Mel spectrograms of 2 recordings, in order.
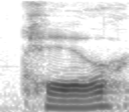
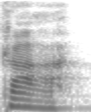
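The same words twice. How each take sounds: First: It is said without a Maine accent. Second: It is said in a Maine accent.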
